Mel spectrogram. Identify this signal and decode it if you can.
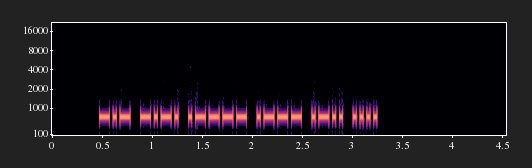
Morse code, heard as a keyed tone, about 36 wpm, 700 Hz. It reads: KC1JLH
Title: USA Call Signs - 2x Character Spacing - 35wpm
